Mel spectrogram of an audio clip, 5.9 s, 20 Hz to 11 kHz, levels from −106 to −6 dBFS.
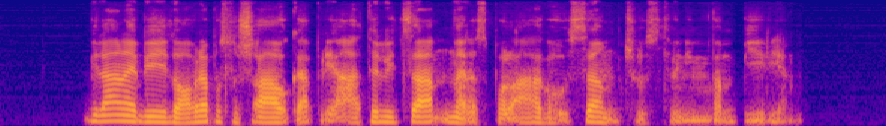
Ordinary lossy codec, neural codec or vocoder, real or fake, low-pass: none; vocoder, 22.05 kHz, 80 mel bands, HiFi-GAN; fake; none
